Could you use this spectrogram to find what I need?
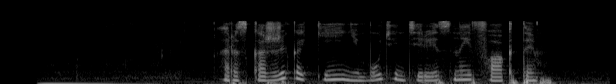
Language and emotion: Russian, neutral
